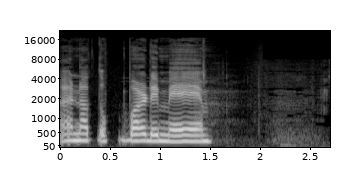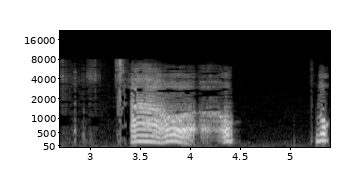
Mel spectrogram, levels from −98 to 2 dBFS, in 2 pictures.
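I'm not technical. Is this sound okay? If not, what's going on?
No, not quite. From about 2.03 s to the end, the speech suddenly gets duller and fuzzy or artificial. That's an adaptive stream dropping to a lower bitrate: the connection slowed, so the player quietly switched to a much smaller, lower-quality version of the audio. There's no gap or pause at the switch, just an abrupt loss of crispness, with nothing above 8 kHz, so the bright, airy part of the sound is gone.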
